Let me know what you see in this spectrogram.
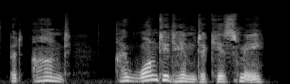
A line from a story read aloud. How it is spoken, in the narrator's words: cried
